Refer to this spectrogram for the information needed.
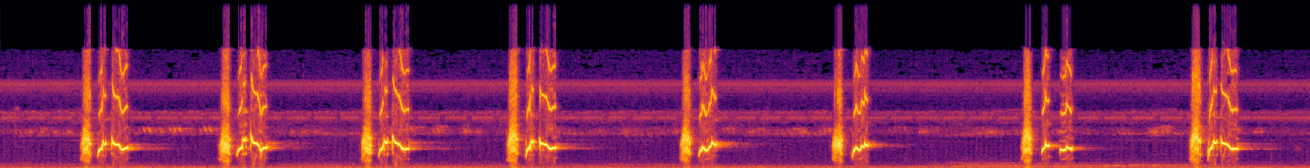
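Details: Sooty-headed bulbul lure call used to attract and trap wild birds: loud, sharp triple-note chirps, high and slightly falling, repeated about once a second over a quiet background with faint low hum.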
